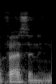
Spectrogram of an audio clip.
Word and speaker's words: fastening: also be fine so you're saying fastening fastening the T is silent uh fastening okay uh their garments around their arms by stretching and tightening also fastening Okay.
